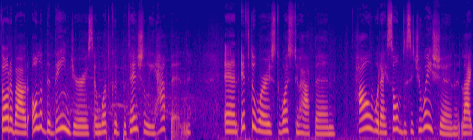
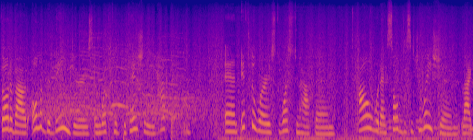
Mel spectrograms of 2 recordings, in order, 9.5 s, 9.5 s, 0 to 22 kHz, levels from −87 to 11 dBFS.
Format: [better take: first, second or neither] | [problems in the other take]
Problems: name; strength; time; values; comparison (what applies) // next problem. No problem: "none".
first | crowd noise; loud; throughout; 9 dB below the speech; faint in the first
